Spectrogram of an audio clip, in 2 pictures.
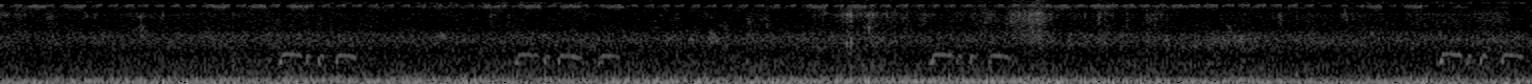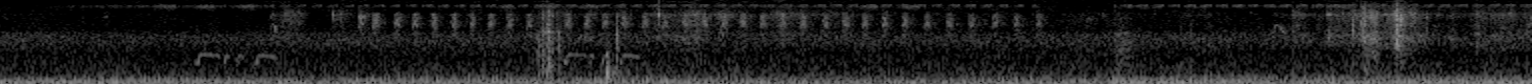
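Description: Quiet outdoor ambience with a low rumble, and a bird repeating a short two- or three-note call every couple of seconds. Two faint sharp knocks come about two-thirds of the way in, and a fast high ticking runs for a few seconds around the same time.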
